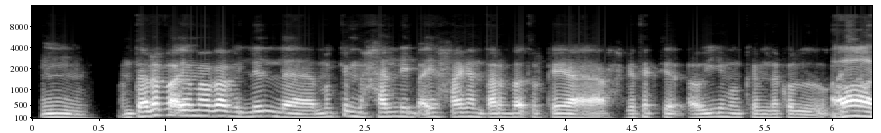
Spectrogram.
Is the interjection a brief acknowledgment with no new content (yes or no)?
no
